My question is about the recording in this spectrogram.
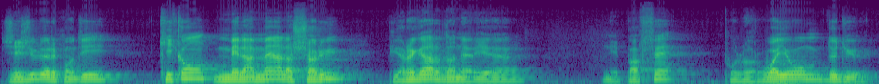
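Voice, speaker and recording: A priest with a Canadian French accent speaks at medium pitch in an animated yet measured way. His homily moves from a gospel reading into a reflective, anecdotal sermon punctuated by hesitant asides.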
